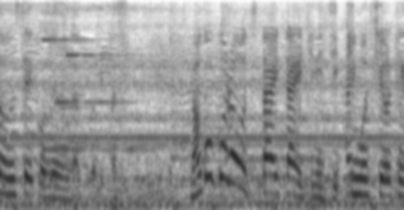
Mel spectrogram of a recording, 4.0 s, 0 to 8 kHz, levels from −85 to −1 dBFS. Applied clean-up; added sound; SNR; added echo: none; Engine / Tools; 10 dB; none.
